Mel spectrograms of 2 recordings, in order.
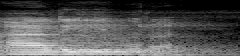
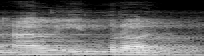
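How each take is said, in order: First: The first word is said as two-syllable 'Ali'. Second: The first word is said as short 'Al'. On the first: The speaker calls it right. "bukan Al Imran tapi Ali" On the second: The speaker calls it wrong. "jangan salah membaca ya, bukan Al Imran"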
